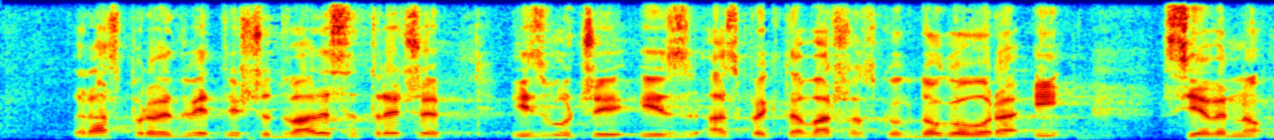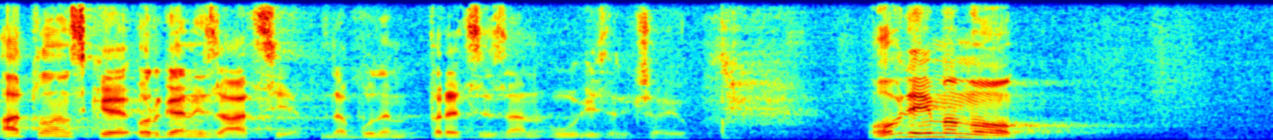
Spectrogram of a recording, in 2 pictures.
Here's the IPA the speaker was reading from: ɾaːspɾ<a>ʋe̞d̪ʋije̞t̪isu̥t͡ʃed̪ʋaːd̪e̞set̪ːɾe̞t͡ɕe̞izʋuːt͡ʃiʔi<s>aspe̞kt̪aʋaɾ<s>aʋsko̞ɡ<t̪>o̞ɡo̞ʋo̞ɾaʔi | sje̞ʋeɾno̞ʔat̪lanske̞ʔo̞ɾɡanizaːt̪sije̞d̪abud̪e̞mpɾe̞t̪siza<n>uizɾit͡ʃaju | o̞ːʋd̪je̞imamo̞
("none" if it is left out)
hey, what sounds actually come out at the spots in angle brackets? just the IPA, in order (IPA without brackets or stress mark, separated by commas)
a, z, ʃ, d̪, n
